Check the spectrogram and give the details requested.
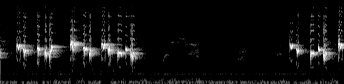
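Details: Bubbly chattering phrases from a yellow-vented bulbul in nguklik ngecruk ropelan style, a training song for cage birds, stopping for about three quiet seconds before the liquid notes start again.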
